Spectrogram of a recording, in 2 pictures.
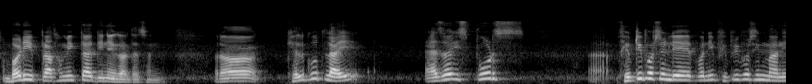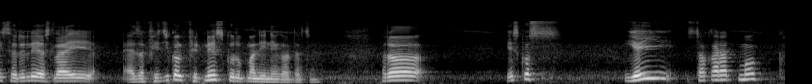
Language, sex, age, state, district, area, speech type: Nepali, male, 18-30, West Bengal, Darjeeling, rural, spontaneous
